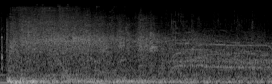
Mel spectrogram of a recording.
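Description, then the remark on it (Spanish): A bomb in a backpack, set off by pressing a button, explodes and derails a metro train, spreading fire; its roar fills the whole stretch, a dense, loud rumble with crackling debris that stays steady rather than fading, with no voices. “Presiono el botón con los ojos clavados en dirección a la mochila, con el deseo de no estar tan lejos para poder apreciar la explosión, pero al mismo tiempo de estar lo suficientemente lejos para no ser absorbido inmediatamente por ella.”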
